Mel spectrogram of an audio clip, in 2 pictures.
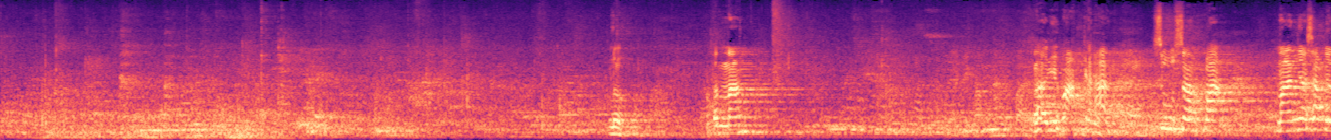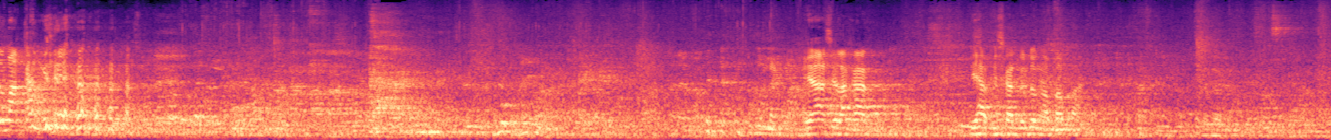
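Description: A middle-aged man speaks with animation through a microphone in an echoing room.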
